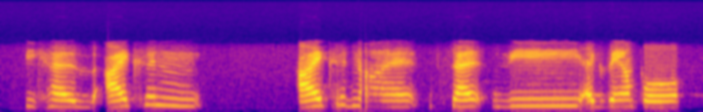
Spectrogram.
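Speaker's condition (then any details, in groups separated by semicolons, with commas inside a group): Cerebral palsy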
